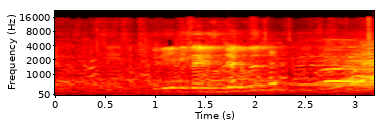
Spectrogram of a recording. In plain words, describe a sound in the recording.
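A man speaks cheerfully through a loudspeaker.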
